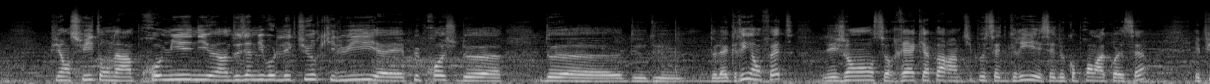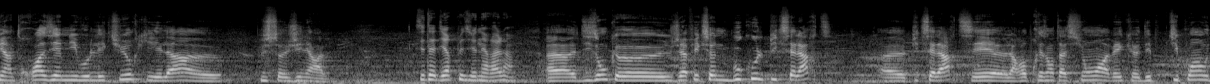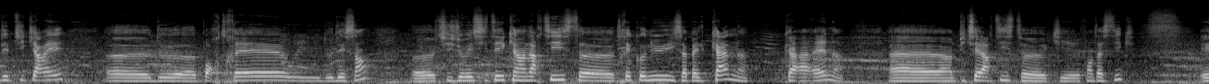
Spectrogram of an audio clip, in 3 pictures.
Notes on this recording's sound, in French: Une émission débat enregistrée à la Grande Halle de la Villette, dimanche 13 décembre 2015, lors du Festival Freestyle. TEPOP occupait le vaste espace en mezzanine sur le Balcon n°1 de la Grande Halle de La Villette, pendant le festival FREESTYLE (skatepark, Hip Hop, DJ sets, street market, BMX…) ouvert à tous gratuitement. L’animation et l’enregistrement de ces débats étaient assurés par L’œil à l’écoute.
